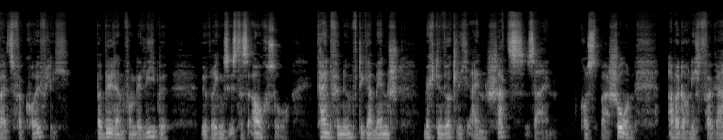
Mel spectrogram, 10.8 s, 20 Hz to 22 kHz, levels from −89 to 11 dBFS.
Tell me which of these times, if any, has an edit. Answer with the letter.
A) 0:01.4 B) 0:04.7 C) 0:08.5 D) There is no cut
A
